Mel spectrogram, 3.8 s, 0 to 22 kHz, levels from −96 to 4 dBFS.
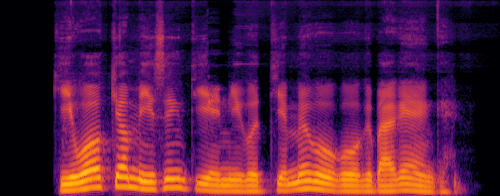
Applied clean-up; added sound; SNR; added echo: neural mask model DeepFilterNet 3.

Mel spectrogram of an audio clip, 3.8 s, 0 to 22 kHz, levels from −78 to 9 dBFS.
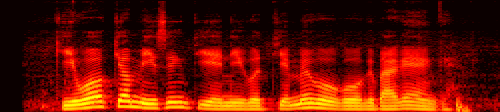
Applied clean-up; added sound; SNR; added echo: none; none; none; none.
